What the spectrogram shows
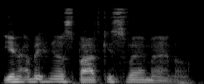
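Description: A man reading a novel aloud, voicing a weary aging man who lives under a false name, in a quiet, confessional manner. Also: on the low side, expressive.

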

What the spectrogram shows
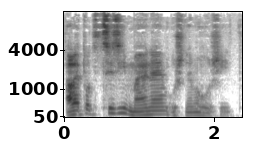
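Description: A man's voice: mid-range voice, big pitch swings. A man reading as a weary old man with a hidden past. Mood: weary confessional. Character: aging man living under a false name, weary and humble. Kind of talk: reading a novel aloud.

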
